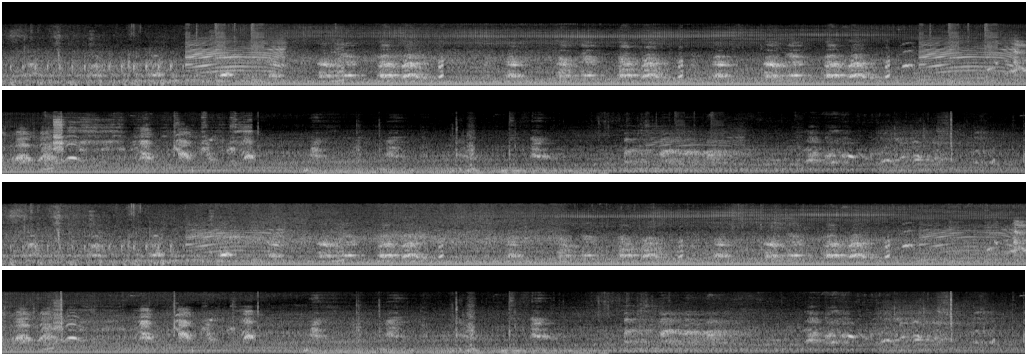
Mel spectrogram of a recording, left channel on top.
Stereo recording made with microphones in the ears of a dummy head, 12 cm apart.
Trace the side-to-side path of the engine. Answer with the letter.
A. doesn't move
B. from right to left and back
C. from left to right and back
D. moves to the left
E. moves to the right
E.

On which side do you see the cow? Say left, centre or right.
left.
